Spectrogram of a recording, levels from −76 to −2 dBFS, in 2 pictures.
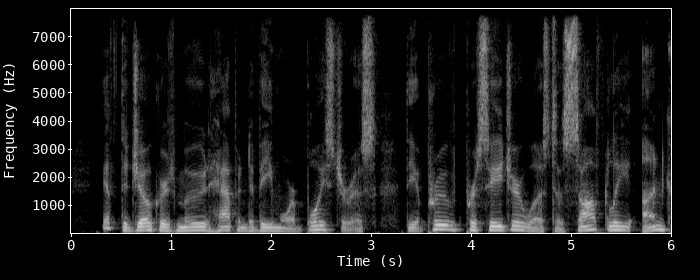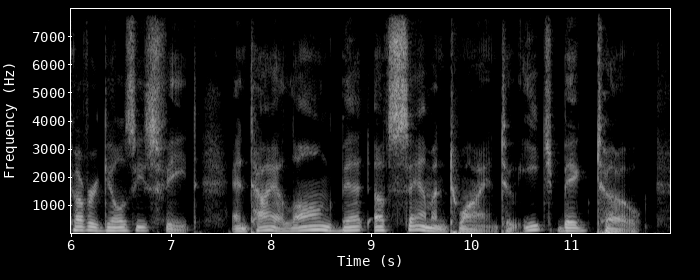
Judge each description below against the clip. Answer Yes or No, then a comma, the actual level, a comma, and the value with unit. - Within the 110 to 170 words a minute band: Yes, average, 150 wpm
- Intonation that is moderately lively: Yes, average, 4.2 semitones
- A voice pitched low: Yes, low, 115 Hz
